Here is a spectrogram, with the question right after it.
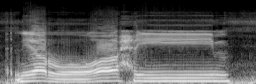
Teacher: Kemudian mani ada bacaan mad thabi'i yaitu fathah bertemu alif ni rarahim. Kemudian ni tipis ketemu dengan ra yang tafkhim. Ro tebal maka kita baca dengan bacaan tebal rnya ni rahim. Kemudian pada lafal him ada bacaan mad arid lukun yaitu mad yang terjadi disebabkan karena adanya sukun arid yaitu sukun yang timbul karena wakaf.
